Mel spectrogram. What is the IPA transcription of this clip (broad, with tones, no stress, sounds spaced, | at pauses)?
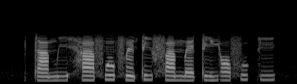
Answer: t a˨ m i˨ h a˧ f ɔ̃˦ f ɛ̃˧ t i˦ f a˦ m ɛ˧ t i˧ j ɔ˧ f u˦ k i˦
